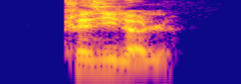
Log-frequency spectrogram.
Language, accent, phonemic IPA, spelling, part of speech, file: French, France, /kʁe.zi.lɔl/, crésylol, noun, LL-Q150 (fra)-crésylol.wav
- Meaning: synonym of crésol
